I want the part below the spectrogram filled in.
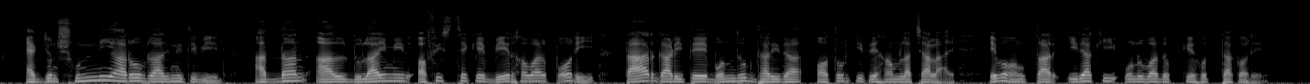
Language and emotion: Bengali, neutral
